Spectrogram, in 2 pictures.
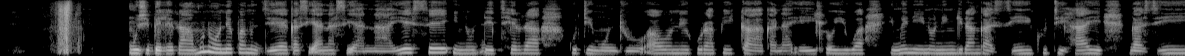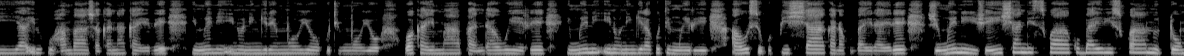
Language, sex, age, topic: Ndau, female, 36-49, health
